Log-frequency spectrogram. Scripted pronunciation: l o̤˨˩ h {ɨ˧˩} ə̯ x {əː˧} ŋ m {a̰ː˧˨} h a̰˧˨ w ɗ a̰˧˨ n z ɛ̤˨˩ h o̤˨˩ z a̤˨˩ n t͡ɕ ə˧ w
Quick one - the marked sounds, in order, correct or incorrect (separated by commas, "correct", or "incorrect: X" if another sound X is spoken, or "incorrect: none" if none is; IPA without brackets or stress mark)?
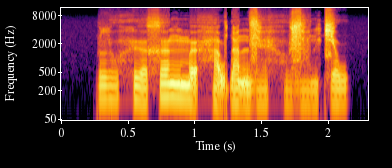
correct, correct, incorrect: ə̰ː˧˨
